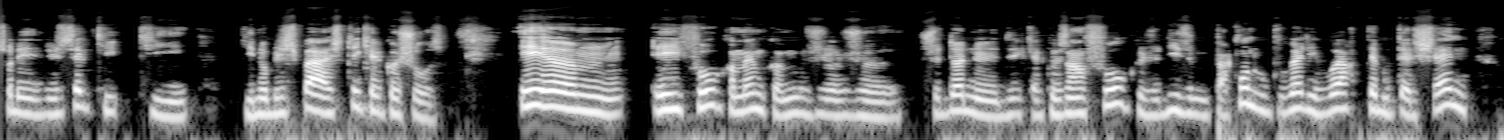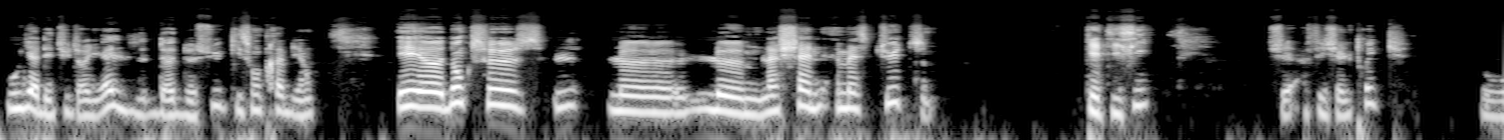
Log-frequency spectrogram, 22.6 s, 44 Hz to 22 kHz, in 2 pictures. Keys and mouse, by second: 4.1 click, 14.5 click, 19.0 click, 20.4 click.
